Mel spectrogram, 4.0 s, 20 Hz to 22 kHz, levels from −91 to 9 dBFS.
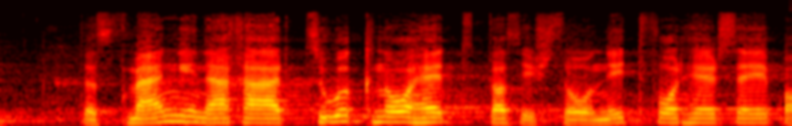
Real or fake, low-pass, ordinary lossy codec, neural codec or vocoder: fake; 14.4 kHz; none; vocoder, 44.1 kHz, 128 mel bands every 256 samples, BigVGAN v2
